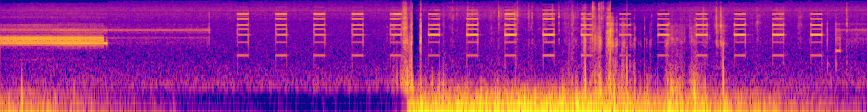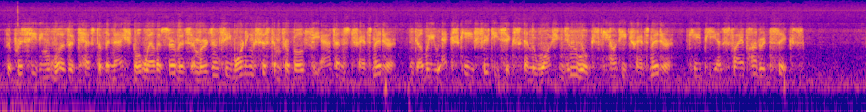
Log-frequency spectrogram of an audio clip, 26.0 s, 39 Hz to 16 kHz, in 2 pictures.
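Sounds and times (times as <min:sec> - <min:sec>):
electronic alert beeps: 0:03.6 - 0:12.7
loud low rumble: 0:06.1 - 0:12.2.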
